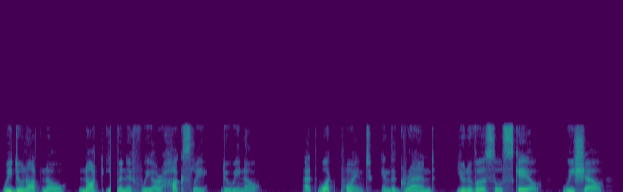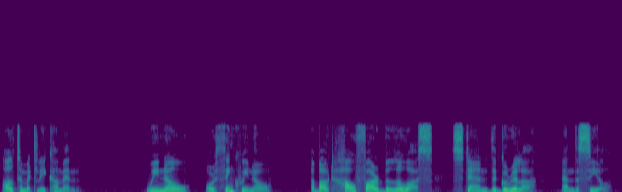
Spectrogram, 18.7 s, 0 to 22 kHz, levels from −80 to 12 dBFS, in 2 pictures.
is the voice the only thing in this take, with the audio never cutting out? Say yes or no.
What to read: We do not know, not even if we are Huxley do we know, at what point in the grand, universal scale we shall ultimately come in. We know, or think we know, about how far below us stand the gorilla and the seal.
no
